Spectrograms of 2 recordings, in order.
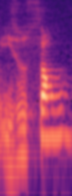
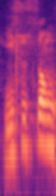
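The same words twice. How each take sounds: First: The last syllable is stressed. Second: The last syllable is not stressed. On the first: It is the biological term. The speaker calls it right. "성에다가 강세를 줘서" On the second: It sounds like a person's name. The speaker calls it wrong. "이수성이라고 읽으면 좀 이상하고"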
